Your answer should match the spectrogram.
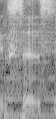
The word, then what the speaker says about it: exist: So your wings already exist 是一个譬喻。 Exist，注意一下它的发音，这个 ig 哥哥很轻的 exist。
